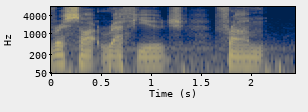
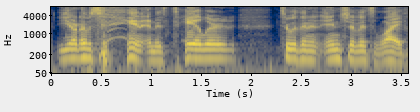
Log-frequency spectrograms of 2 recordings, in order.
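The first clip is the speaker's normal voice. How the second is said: laughing; 7 semitones higher, 9 dB louder than usual. Real, not acted. Laughing about the expensive coat.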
